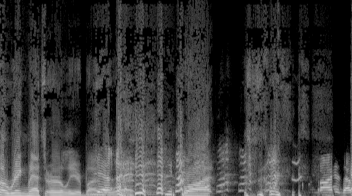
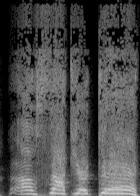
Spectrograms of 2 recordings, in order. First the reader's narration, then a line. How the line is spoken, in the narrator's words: this chick just screams out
